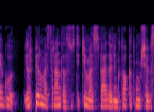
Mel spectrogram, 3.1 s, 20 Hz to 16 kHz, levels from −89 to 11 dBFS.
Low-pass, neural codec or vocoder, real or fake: 7.2 kHz; none; real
